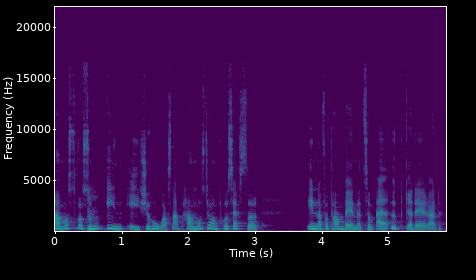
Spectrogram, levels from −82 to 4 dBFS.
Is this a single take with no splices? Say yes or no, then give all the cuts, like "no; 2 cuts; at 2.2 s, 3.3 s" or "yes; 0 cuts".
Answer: yes; 0 cuts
